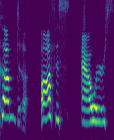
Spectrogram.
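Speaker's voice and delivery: sad, slow, tinny robot voice. Voicing a smashed robot letting out a sad line: tinny robotic voice. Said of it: "a kind of tinny robotic voice".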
